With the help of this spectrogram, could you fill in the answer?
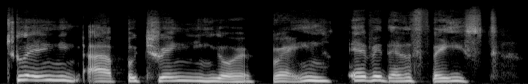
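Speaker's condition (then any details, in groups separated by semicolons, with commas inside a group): Cerebral palsy; feet opposite of Charlie Chaplin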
